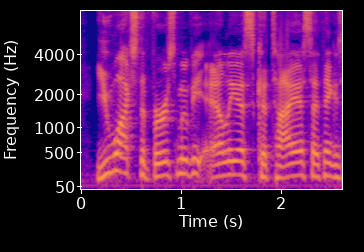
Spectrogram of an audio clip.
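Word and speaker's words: Elias Koteas: to this day you watch the first movie Ellas kayas I think is how you say his name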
